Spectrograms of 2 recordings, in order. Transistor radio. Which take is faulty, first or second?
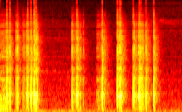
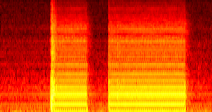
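first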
